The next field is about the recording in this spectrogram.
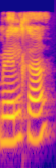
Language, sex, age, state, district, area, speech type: Marathi, female, 30-45, Maharashtra, Sangli, rural, spontaneous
